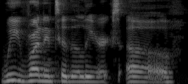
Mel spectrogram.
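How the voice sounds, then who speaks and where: A woman's voice: on the low side, fairly even intonation, normal speed. A woman co-hosting a podcast, talking through a book in a casual, candid way and often repeating words for emphasis. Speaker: podcast co-host.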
